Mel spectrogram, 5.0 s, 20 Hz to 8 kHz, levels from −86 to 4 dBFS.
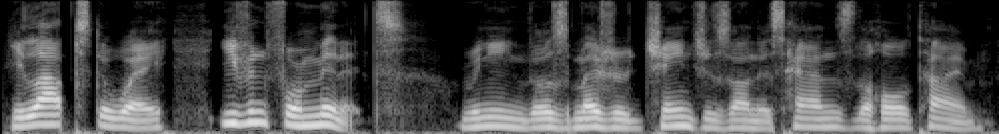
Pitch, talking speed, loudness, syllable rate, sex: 130 Hz, 190 wpm, -17 LUFS, 6.1 syllables/s, male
